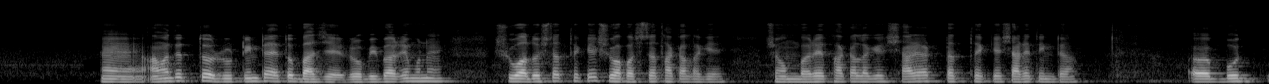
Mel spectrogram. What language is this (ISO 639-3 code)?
ben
